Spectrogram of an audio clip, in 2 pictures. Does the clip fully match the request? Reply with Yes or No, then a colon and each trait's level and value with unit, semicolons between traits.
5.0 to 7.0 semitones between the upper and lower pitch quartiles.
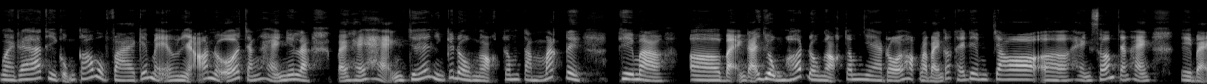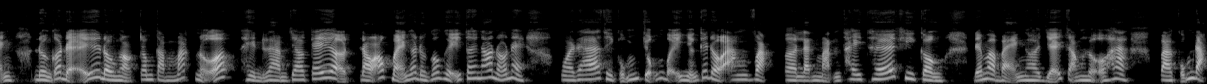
No: average, 4.5 semitones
